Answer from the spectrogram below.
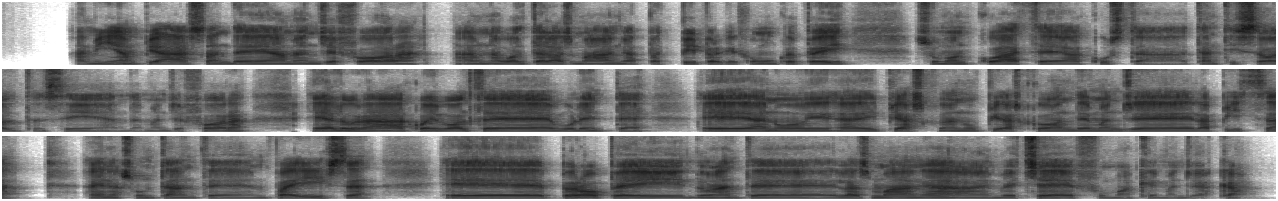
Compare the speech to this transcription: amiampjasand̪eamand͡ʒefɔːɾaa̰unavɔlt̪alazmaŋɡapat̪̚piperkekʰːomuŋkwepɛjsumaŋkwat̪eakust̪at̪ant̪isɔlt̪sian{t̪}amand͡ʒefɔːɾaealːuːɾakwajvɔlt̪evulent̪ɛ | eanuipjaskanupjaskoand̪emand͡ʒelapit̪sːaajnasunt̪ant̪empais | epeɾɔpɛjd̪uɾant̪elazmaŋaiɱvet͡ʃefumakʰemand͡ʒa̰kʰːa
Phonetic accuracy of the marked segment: incorrect: d̪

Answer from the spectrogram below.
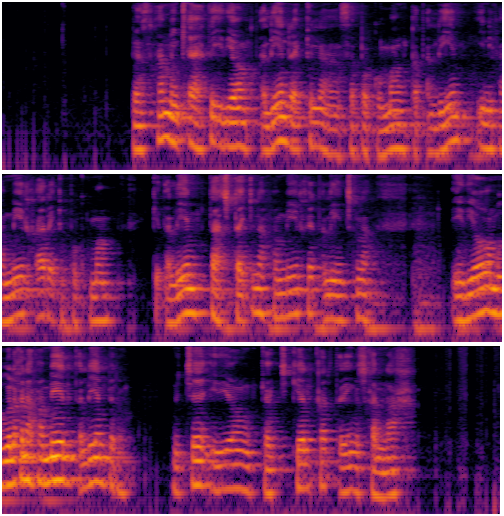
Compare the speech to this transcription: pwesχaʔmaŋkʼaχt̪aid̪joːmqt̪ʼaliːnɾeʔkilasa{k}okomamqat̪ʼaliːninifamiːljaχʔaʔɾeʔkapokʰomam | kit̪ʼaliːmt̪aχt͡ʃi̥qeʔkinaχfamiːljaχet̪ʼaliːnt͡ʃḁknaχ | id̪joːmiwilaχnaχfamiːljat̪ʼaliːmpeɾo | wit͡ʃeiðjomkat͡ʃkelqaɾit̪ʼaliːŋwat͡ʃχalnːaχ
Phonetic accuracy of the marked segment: incorrect: p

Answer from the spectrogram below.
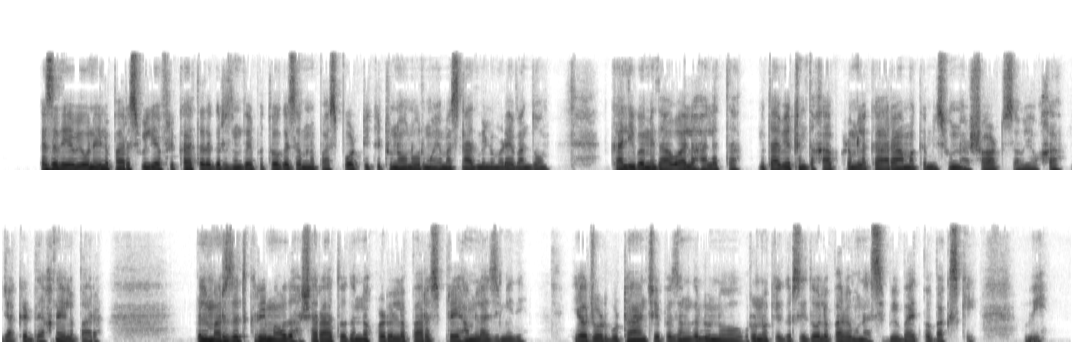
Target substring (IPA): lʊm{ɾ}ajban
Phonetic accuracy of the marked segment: incorrect: ɽ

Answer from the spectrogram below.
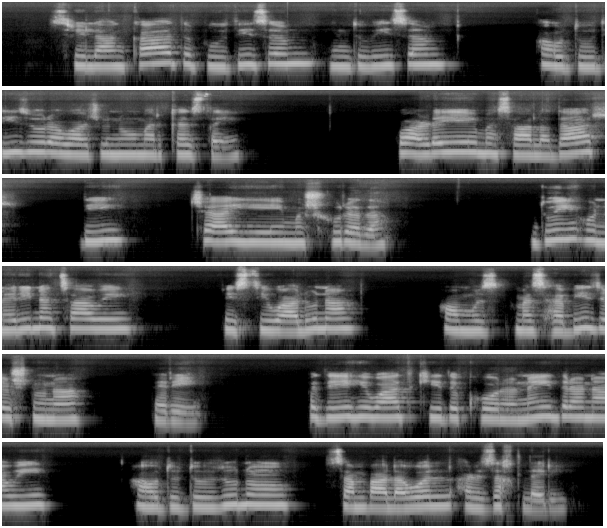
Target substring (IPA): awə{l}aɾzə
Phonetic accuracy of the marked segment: correct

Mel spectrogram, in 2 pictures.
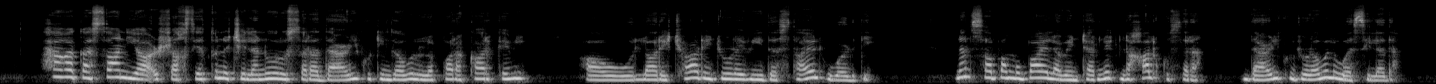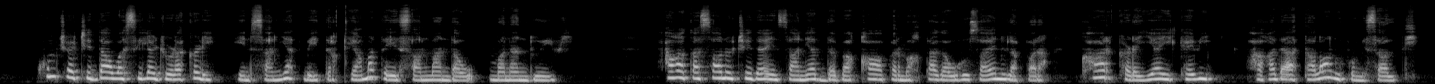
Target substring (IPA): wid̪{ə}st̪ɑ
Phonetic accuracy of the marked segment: correct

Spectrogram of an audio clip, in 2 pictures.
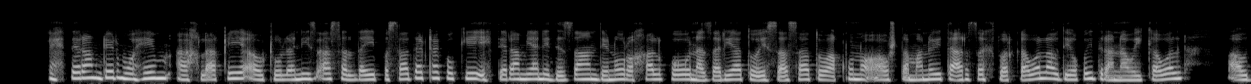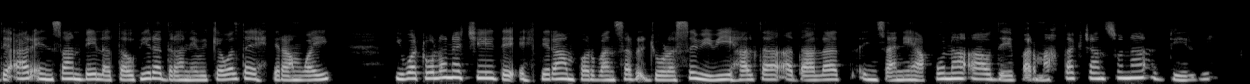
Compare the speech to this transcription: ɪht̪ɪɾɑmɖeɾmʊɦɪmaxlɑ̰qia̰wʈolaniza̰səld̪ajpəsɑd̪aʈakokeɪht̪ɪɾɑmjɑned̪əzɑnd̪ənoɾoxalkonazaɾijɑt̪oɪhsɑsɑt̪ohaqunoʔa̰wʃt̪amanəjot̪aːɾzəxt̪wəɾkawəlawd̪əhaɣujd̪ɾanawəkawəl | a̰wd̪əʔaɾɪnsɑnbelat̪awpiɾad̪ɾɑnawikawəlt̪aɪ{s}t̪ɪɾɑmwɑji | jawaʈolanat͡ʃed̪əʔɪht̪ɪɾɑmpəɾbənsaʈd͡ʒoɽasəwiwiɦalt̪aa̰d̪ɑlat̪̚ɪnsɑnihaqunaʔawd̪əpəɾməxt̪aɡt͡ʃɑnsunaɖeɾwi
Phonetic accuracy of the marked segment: incorrect: h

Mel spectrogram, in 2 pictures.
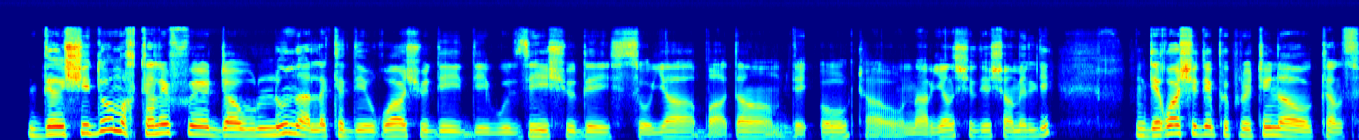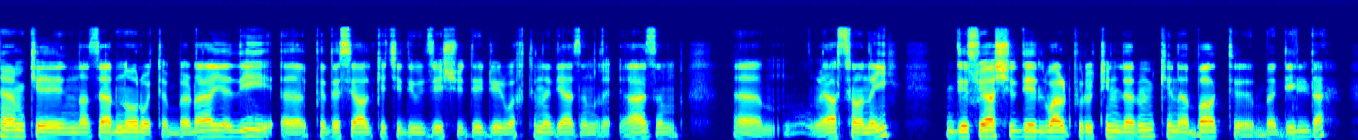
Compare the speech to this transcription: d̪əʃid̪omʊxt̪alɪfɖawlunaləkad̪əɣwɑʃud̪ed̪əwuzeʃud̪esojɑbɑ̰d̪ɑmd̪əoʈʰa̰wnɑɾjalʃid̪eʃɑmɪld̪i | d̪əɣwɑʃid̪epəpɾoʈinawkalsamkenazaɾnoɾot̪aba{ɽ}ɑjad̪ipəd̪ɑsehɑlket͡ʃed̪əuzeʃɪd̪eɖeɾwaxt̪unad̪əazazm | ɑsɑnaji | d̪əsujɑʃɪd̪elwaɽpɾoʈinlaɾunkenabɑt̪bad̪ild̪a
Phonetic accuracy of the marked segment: correct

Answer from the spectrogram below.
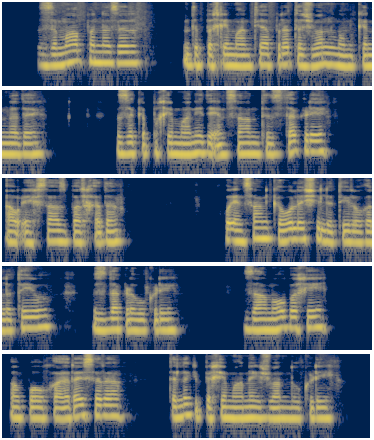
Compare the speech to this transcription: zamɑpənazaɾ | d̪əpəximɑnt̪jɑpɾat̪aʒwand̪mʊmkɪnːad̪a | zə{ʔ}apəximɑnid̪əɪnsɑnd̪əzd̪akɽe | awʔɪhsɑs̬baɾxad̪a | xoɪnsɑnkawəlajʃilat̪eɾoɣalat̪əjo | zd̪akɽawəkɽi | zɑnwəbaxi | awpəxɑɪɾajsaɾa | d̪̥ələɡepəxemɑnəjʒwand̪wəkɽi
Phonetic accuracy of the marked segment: incorrect: k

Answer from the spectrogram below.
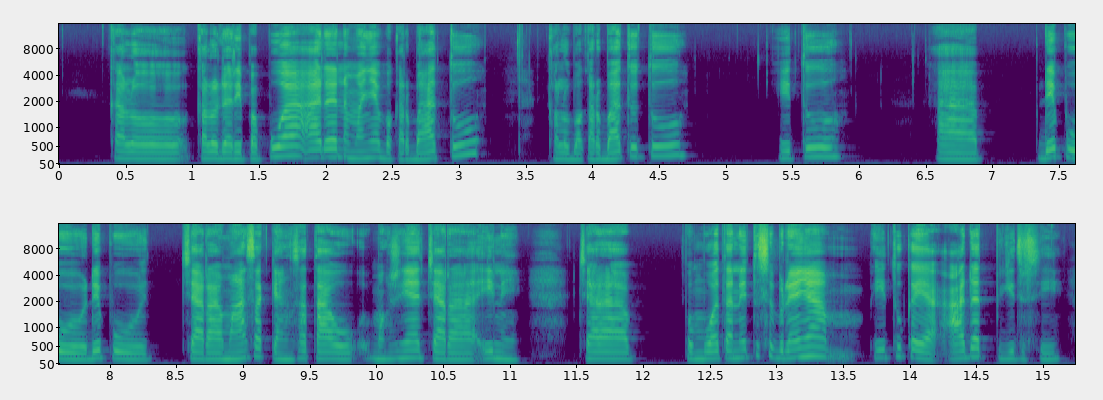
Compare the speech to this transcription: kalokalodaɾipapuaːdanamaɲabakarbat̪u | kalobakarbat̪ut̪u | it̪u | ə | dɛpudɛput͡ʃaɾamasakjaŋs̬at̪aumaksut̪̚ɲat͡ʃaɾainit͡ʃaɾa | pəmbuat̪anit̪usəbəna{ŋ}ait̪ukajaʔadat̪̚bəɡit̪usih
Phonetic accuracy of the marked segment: incorrect: ɲ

